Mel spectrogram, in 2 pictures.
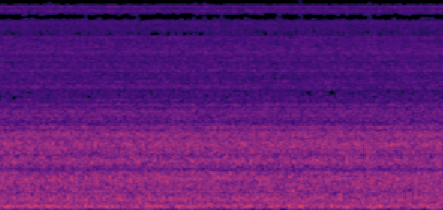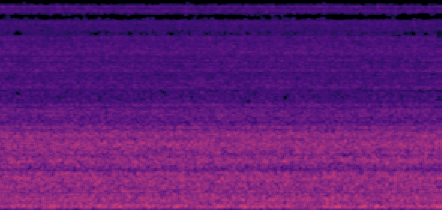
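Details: Oil-fired boiler that would not light because clogged filters restricted the oil, after all filters were replaced: a steady, even burner roar with no sputtering, surging or dropouts, indicating a held flame and normal firing.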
